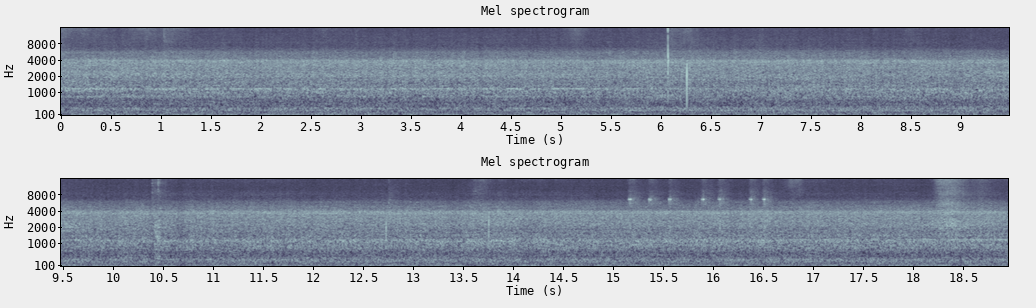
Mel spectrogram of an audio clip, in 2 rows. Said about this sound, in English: Please hold on. This train is departing for all terminals. Our next stop is Terminal 4. Next stop, Terminal 4.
